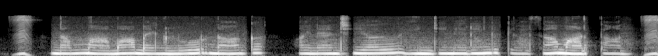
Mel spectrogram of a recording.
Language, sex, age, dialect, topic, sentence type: Kannada, female, 18-24, Northeastern, banking, statement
